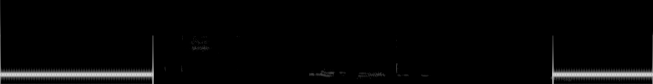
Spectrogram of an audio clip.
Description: Ringback tone (North America), 440 + 480 Hz.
